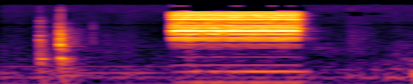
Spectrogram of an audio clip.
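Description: An apartment door buzzer sounds once, a harsh steady buzz a little over half a second long, after a couple of light knocks.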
